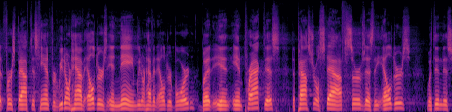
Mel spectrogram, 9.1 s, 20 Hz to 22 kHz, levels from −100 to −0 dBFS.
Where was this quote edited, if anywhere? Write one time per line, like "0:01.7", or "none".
0:03.9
